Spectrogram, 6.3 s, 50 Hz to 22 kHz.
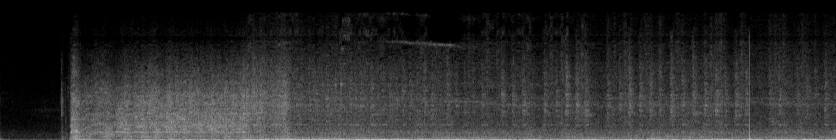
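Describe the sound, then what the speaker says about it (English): A VT SS with an L67 engine cranks for the first time, a sudden loud burst of starter and engine roar that settles into a rough, steady running drone close by, with no voices. "I reckon we try crank it for the first time now"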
